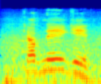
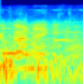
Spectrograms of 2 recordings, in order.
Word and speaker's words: Carnegie: Carnegie. – Andrew Carnegie.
